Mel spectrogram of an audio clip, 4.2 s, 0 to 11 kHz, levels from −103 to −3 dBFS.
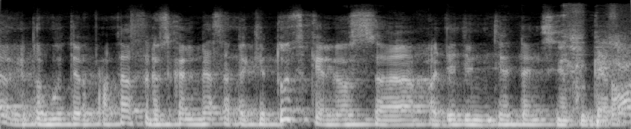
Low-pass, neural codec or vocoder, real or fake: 9.9 kHz; codec, 44.1 kHz, 7.8 kbps, Pupu-Codec; fake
